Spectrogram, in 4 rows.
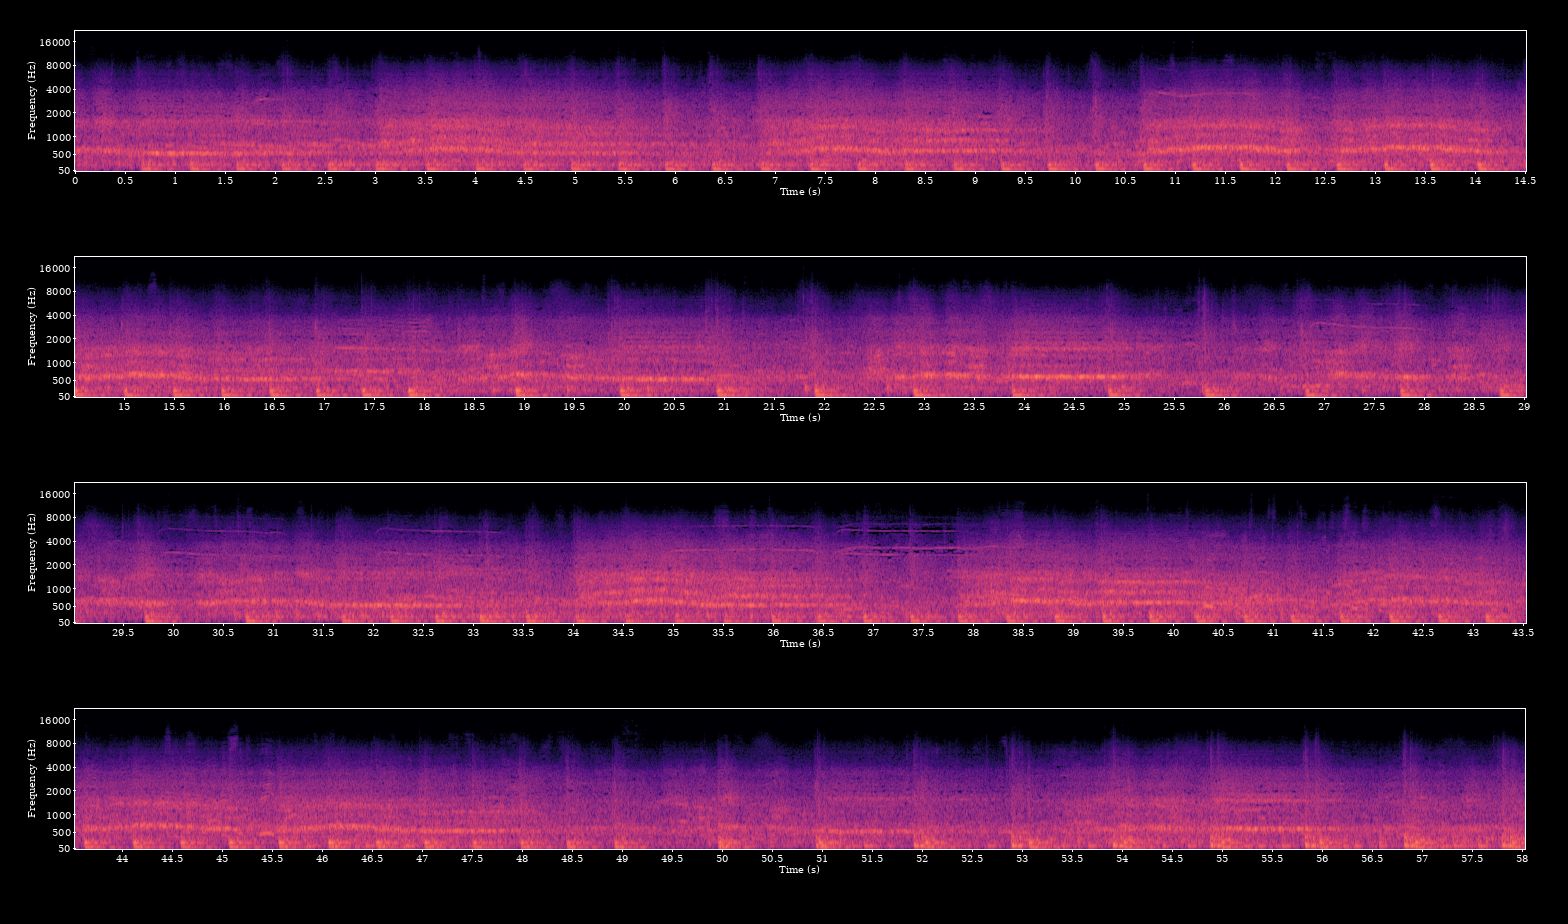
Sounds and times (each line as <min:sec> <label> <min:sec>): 0:00.0 supporters singing 0:58.0
0:21.7 cheers 0:48.2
